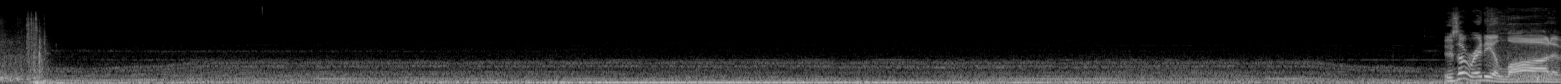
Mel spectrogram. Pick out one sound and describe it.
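An elevator hums steadily as it rides.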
